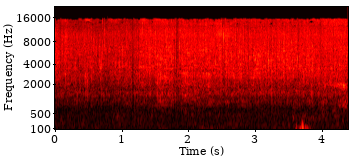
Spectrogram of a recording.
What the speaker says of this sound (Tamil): எண்ணெய் சூடானதும் இந்த கட் பண்ணி வச்சுருக்க கோவக்காவை இந்த எண்ணெயில் சேர்த்து இந்த காயோட எல்லா பக்கத்துலேயும் எண்ணெய் படுற மாதிரி நல்லா அந்த எண்ணெயிலேயே வதக்கி கொடுத்துக்கலாம்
